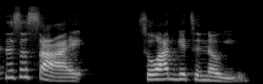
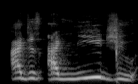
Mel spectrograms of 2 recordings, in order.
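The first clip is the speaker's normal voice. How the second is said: ordinary delivery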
